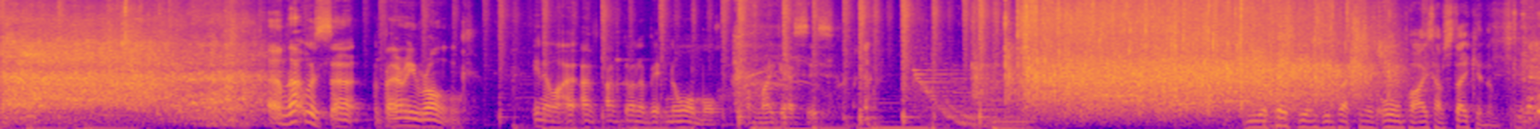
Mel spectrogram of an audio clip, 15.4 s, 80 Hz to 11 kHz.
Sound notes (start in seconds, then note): 0.0 laughter; 9.8 applause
